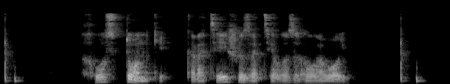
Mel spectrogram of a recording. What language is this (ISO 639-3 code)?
bel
